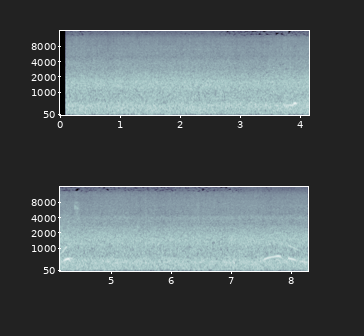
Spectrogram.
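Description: Fast whitewater rushing and churning at the foot of a concrete wall: a steady, even rush of water.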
